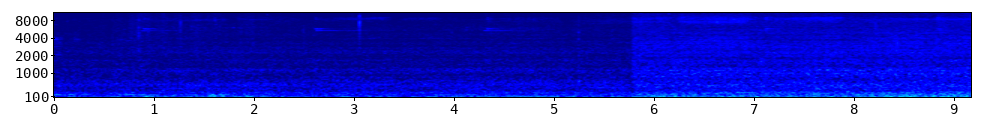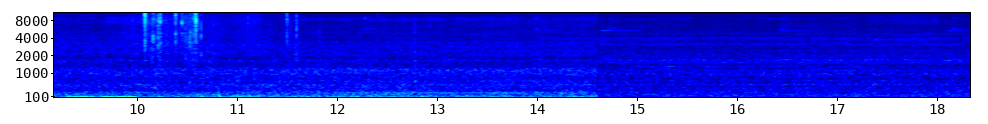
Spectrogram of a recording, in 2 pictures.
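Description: Low, steady rumble of a car heard from inside the cabin, changing level abruptly at cuts and dropping to a quieter rumble about three-quarters of the way through.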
